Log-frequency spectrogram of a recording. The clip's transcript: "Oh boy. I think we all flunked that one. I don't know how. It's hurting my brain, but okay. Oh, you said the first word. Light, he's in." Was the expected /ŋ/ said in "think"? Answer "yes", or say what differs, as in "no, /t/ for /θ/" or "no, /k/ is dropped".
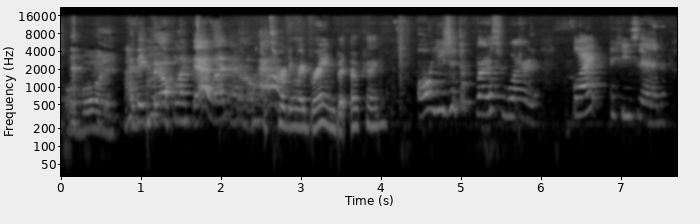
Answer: no, /ŋ/ is dropped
